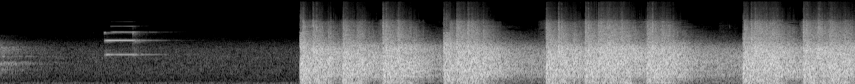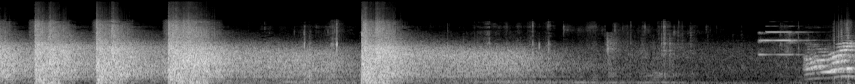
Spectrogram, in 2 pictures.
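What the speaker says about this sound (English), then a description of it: "We have 5 shots, 15 seconds at 45 feet." Glock pistols fired at an indoor sport shooting event, a quick string of loud, sharp shots in close succession with echoing reverberation in the hall, following a brief quiet stretch and a short electronic tone.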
